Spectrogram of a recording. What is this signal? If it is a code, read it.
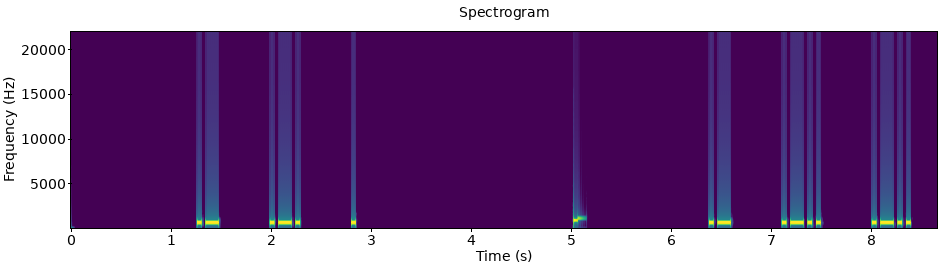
Morse code, heard as a keyed tone, about 28 wpm, spaced as for 13 wpm, 690 Hz. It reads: ARE ALL
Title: 4x Character Spacing - Top 100 Words - 28wpm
